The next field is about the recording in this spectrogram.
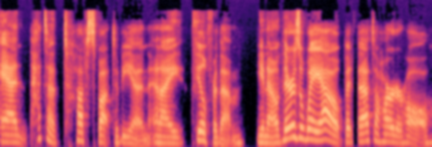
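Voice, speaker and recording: A woman with an unremarkable speaking voice talks at a fairly low pitch with lively intonation. She hardly pauses, and the background is quiet. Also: moderate pace, dry, close sound with no echo. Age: 40s. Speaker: physician. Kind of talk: casual chat.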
